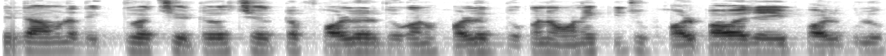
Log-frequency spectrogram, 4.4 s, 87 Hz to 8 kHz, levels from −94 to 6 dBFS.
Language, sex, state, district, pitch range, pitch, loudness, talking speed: Bengali, male, West Bengal, Kolkata, 115-130 Hz, 125 Hz, -20 LUFS, 270 wpm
